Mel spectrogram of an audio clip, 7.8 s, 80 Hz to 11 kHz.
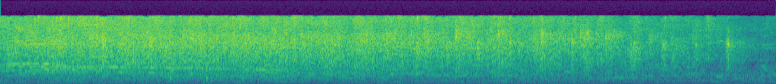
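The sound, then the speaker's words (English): Sustained audience applause after the announcement that government will zero rate sanitary pads from 1 April 2019, a dense wash of many hands clapping at steady loudness that begins to thin and trail off toward the end. “I thought you'd clap.”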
